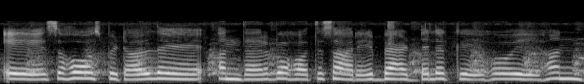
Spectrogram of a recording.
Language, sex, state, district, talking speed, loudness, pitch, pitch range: Punjabi, female, Punjab, Kapurthala, 105 wpm, -15 LUFS, 250 Hz, 235-260 Hz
